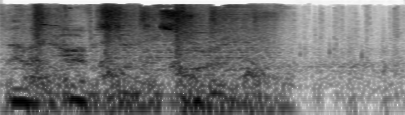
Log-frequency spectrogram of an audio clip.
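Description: Loud fiery blasts and explosions crackle in a fight.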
